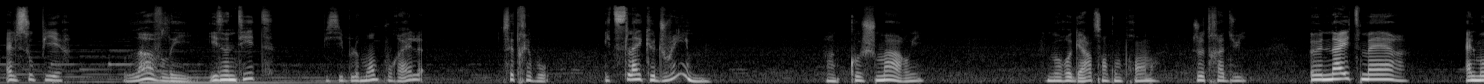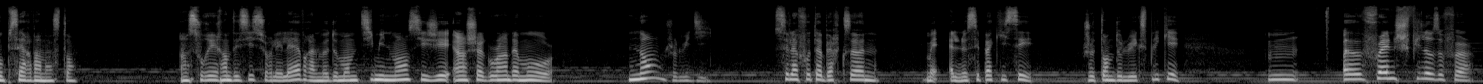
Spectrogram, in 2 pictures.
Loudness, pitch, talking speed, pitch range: -24 LUFS, 185 Hz, 145 wpm, 155-210 Hz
